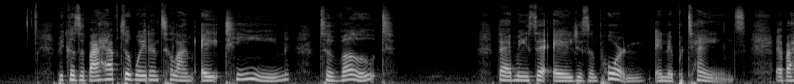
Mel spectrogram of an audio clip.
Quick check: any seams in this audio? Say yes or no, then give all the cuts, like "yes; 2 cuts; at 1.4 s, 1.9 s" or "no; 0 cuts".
no; 0 cuts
